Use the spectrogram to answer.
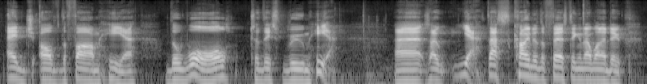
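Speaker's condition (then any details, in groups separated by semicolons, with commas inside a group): No condition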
